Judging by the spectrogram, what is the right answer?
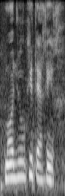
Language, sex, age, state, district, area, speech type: Urdu, female, 60+, Delhi, North East Delhi, urban, spontaneous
